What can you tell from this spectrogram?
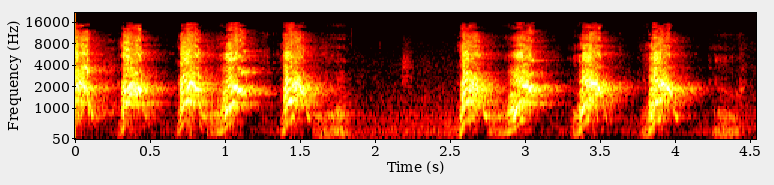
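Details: A female Shih Tzu barks at a toy she seems afraid to grab, giving sharp, high yappy barks in two quick bursts of four.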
